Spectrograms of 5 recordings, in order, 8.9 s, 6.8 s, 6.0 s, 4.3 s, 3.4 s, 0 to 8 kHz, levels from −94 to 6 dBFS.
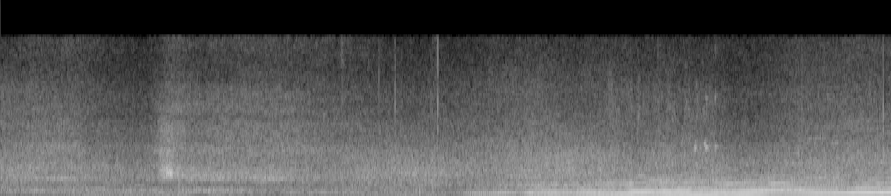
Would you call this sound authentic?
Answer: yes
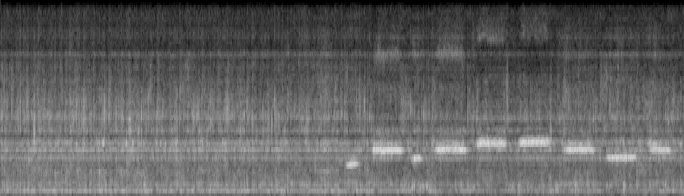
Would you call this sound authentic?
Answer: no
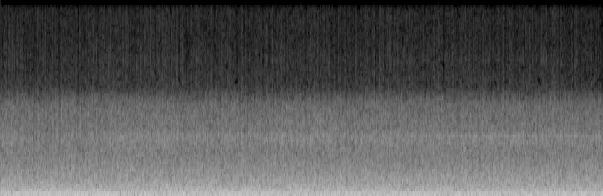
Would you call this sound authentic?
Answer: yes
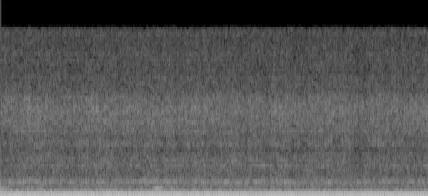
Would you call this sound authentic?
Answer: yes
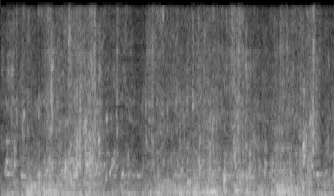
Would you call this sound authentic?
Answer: no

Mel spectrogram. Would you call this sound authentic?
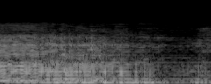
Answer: no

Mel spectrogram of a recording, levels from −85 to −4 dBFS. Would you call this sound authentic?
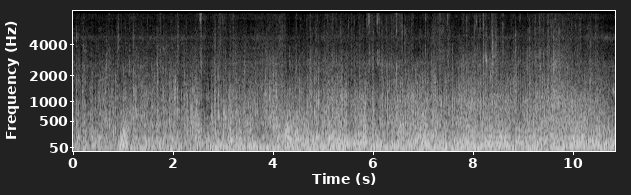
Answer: yes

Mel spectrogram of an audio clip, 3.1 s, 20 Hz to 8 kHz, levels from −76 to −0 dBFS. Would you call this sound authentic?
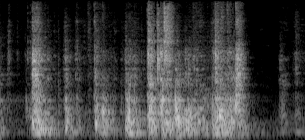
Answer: yes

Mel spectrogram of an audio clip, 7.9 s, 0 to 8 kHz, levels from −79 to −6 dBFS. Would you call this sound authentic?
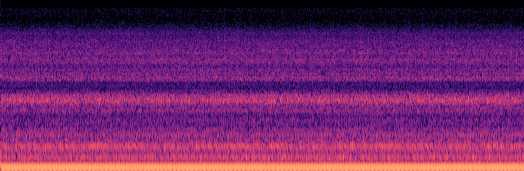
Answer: yes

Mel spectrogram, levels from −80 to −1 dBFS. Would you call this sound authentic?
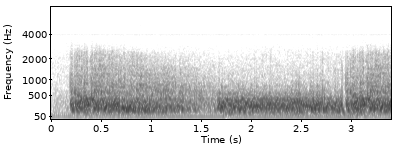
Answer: yes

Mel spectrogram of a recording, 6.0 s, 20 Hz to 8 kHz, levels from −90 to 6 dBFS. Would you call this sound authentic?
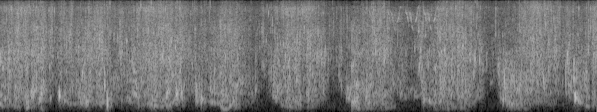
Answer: yes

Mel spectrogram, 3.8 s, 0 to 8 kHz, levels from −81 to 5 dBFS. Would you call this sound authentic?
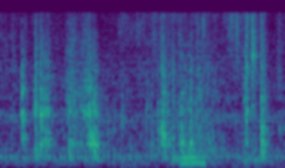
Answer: yes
